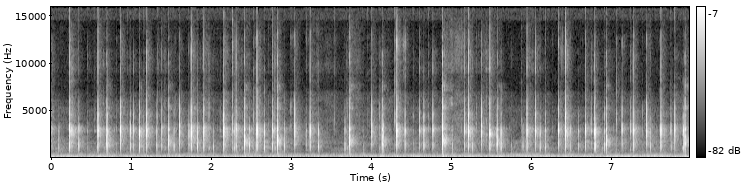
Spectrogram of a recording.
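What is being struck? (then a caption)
Mechanical keyboard with plastic keycaps. Fingertips of both hands type continuously on a Neo65, a 65% mechanical keyboard with dark plastic keycaps. Rapid, bright, short clacks follow one another in an uneven stream, each dying away almost instantly. There is very little low end beneath them.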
